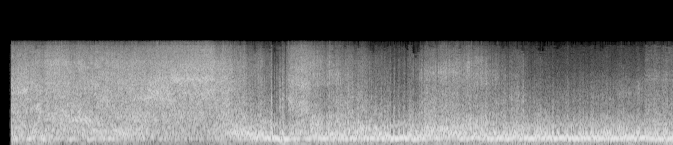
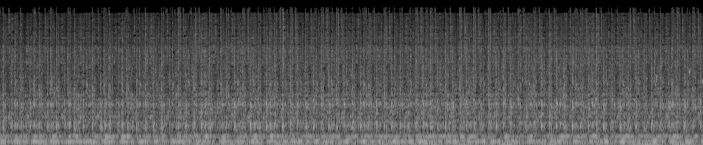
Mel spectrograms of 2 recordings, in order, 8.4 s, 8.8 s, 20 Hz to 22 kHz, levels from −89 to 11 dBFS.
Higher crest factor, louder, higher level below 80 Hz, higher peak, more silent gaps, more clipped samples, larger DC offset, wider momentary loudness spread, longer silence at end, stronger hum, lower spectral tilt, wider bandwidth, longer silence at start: second, 4 dB vs 16 dB; first, -3 LUFS vs -30 LUFS; first, -24 dBFS vs -42 dBFS; first, 0 dBFS vs -12 dBFS; neither; first, 10% vs under 0.1%; first, 0.5% vs under 0.1%; about the same, 2 LU vs 1 LU; about the same, 0 s vs 0 s; neither; first, -5.5 dB/octave vs -3.5 dB/octave; second, 8 kHz vs 19 kHz; first, 0.15 s vs 0 s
